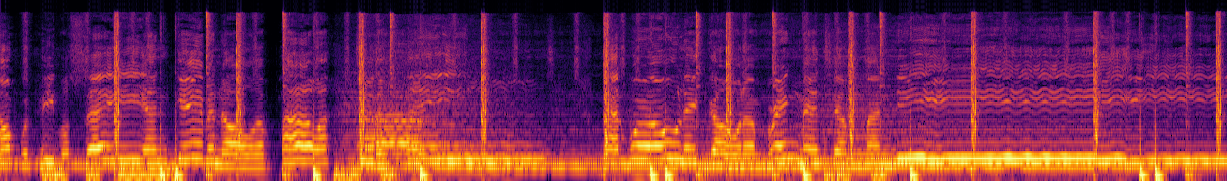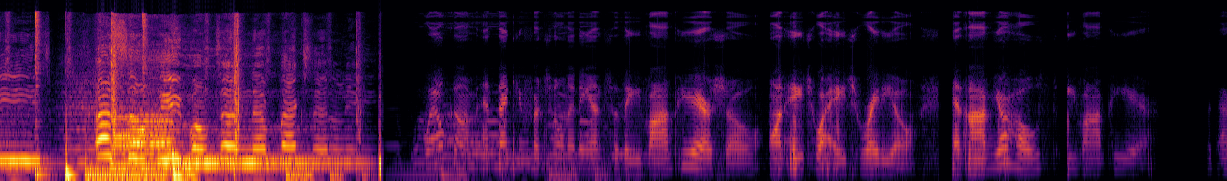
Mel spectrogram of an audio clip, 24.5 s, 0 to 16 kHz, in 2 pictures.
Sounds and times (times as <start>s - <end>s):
Music: 0.0s - 16.1s.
